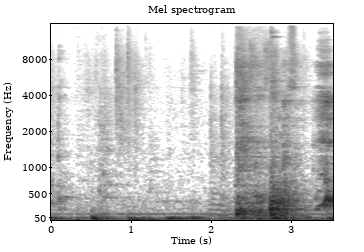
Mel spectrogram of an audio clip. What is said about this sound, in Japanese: 椅子がね、椅子がギコギコギコギコ体重体重のせいで、ね、はい、はい、あこれやったら大丈夫です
